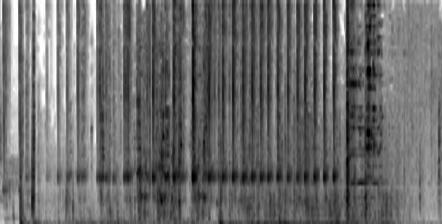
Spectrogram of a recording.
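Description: An automatic rifle fires rapidly, close by.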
